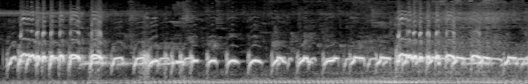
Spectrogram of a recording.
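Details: A female local perkutut (zebra dove) calling a male: loud, continuous rhythmic cooing, each note short and slightly downward-bent, paced steadily, with a brighter phrase near the end.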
